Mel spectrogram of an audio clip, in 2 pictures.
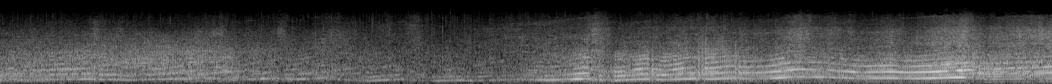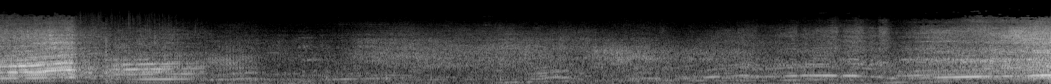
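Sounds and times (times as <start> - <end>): car engine revving hard: 0.0 - 21.0.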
